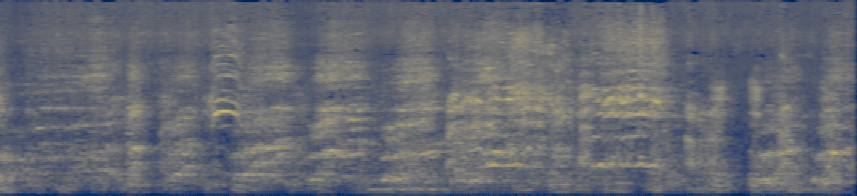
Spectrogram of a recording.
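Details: Hungry pigs crying for food, several squealing together in loud overlapping harsh screams, some rising and falling, with brief dips between bursts and a person's voice nearby.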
